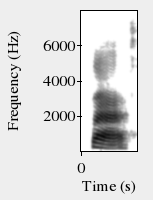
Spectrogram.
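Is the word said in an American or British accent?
American. The word is said in an American accent. "In American, they say it as class"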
